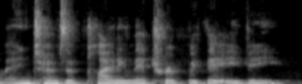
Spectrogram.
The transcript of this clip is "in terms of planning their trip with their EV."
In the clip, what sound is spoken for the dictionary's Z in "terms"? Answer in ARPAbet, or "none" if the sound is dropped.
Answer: Z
